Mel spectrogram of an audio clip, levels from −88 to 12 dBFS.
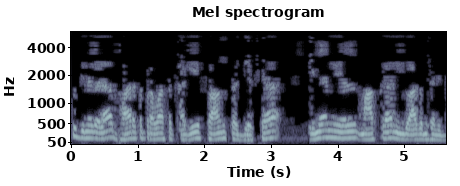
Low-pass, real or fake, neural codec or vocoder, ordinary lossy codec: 5.4 kHz; real; none; MP3, 48 kbps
